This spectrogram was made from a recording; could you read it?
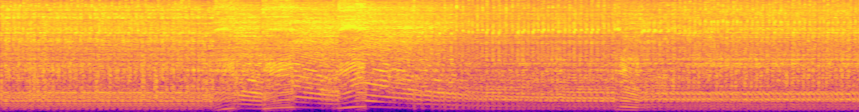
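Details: Homelite XL Automatic chainsaw after repair (fuel issue had forced full-choke running; new bar stud), cold morning, engine half warm; started in about six pulls; crisp buzz blips up twice and drops back to a steady idle without stumbling; high speed close enough; normal running.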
